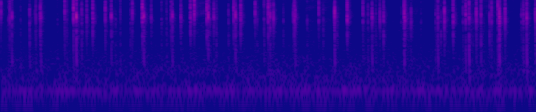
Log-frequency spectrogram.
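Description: Long painted fingernails rapidly tap the solid dark wooden back of a hand-sized brush with black bristles. Short, bright clicking taps come in a fast, uneven run, each dying away almost instantly over a faint steady low hum.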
